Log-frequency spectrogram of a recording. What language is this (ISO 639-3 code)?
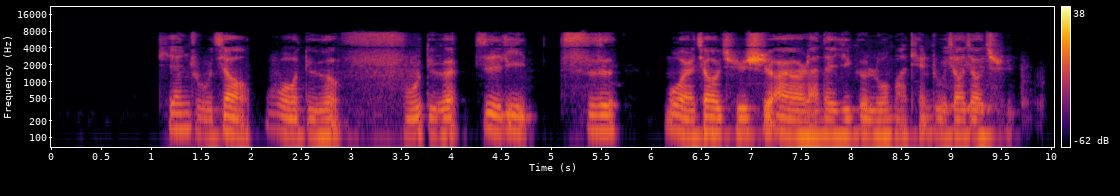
zho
